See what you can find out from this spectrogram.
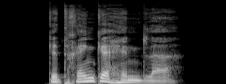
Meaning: a seller of beverages
- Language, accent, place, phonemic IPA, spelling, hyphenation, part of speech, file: German, Germany, Berlin, /ɡəˈtʁɛŋkəˌhɛntlɐ/, Getränkehändler, Ge‧trän‧ke‧händ‧ler, noun, De-Getränkehändler.ogg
